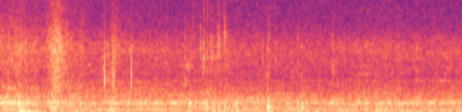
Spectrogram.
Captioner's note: juice pouring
